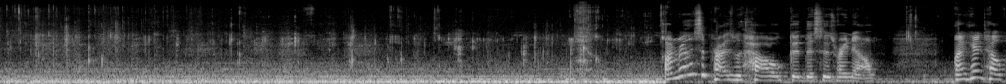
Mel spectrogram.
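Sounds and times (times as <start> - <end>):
wet chewing and biting: 0.0 - 6.7
steady low hum: 0.0 - 10.0.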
